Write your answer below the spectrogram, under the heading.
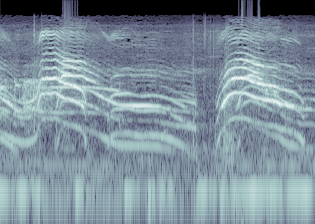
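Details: Orange cat losing a natural fight with other stray cats: loud, wavering yowls swell and sag in two long bouts, overlapping voices, a steady low hum beneath.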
